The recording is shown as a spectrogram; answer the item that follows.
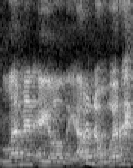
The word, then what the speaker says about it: aioli: was making fun of me earlier because i pronounced this wrong how do you say it aioli lemon aioli i don't know what i said earlier ally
